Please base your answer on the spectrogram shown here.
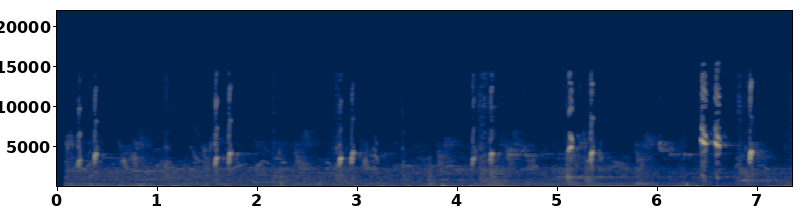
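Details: Female goldfinch giving 'pit pit' calls, used to stimulate males and train young birds: short, sharp, high chips in pairs and triplets, spaced irregularly over soft low background rumble.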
